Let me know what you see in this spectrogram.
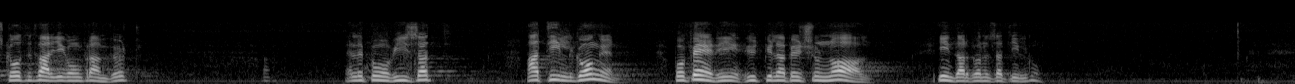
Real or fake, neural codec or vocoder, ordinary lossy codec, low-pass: real; none; none; none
